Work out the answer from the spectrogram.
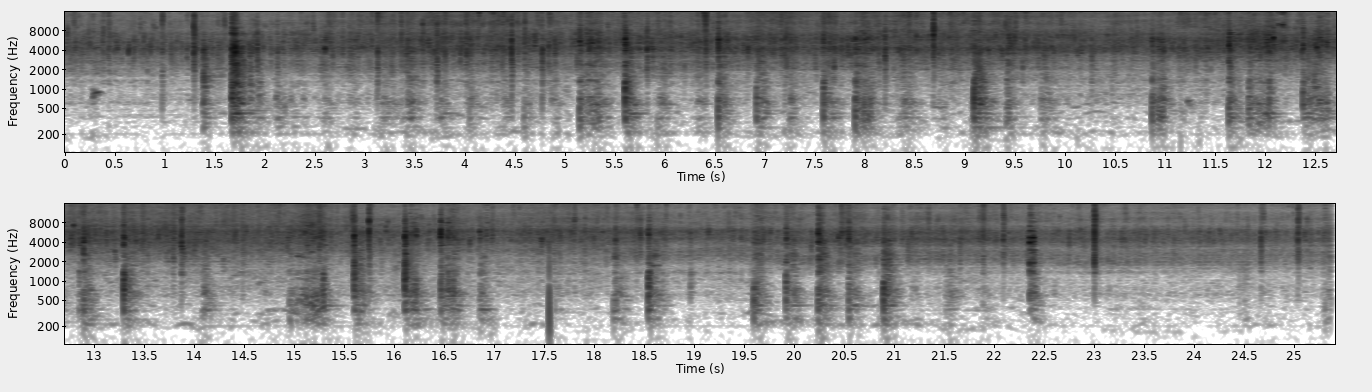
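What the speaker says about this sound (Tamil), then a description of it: "அடுத்தது கருவேப்பிலை போட்டுக்கலாம்ப்பா." Curry leaves sizzle and crackle in hot oil for carrot poriyal, a dense, steady frying hiss broken by frequent sharp pops and stirring scrapes, heard close up for the whole stretch.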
